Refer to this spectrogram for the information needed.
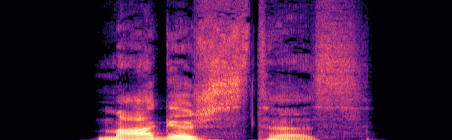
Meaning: strong/mixed nominative/accusative neuter singular superlative degree of magisch
- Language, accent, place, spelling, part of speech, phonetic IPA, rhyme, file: German, Germany, Berlin, magischstes, adjective, [ˈmaːɡɪʃstəs], -aːɡɪʃstəs, De-magischstes.ogg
